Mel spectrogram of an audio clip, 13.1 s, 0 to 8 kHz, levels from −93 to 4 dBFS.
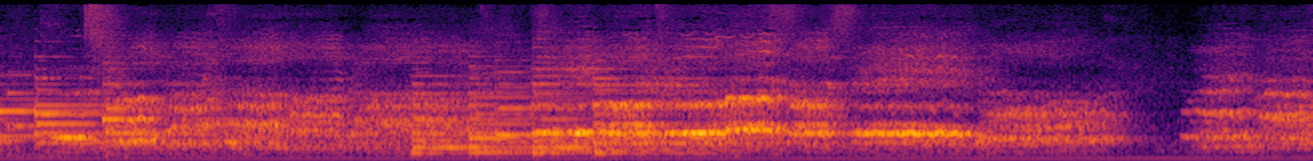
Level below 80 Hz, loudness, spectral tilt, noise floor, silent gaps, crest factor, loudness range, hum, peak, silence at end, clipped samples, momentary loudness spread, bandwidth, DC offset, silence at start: -58 dBFS; -24 LUFS; -6 dB/octave; -52 dBFS; none; 16 dB; 9 LU; none; -8 dBFS; 0 s; under 0.1%; 14 LU; 7.6 kHz; under 0.1%; 0 s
